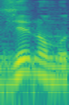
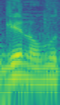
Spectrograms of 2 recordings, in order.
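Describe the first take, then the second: First: The word begins with a 'j' sound. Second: The word begins with a hard 'g' sound. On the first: This is the English pronunciation. "本当は英語ではジェノムって言うんでね" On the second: This is the Japanese katakana rendering. "ゲノムって最初に誰か、あの文部省の役人が訳した"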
